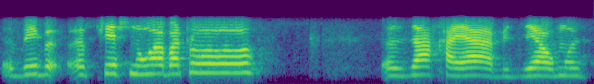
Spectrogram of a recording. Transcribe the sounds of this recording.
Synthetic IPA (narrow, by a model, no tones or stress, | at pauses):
bepʰɾesnɔŋabatʰɔ | zakʰajabidiawmɯ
